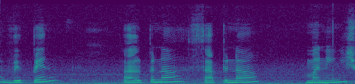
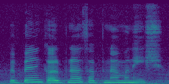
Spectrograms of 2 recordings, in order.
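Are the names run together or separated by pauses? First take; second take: separated; run together. First: Short pauses separate each of the names. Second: The names run together without pauses between them. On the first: They are the names of different people. The speaker calls it right. "जब हम अल्पविराम लगा देंगे" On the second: It is hard to tell what is meant. The speaker calls it wrong. "अल्पविराम हम नहीं लगाएंगे तो कैसा लगेगा? सुनिए"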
